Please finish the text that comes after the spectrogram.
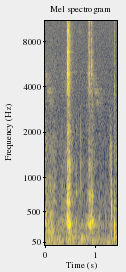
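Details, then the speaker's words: Singer Featherweight 221K Centenary sewing machine being restored, turned over: slow uneven metallic rattle from a dry hook race; a little oil quietened it a lot. "now you can hear that rattle i think most of that's the hook a dry hook race"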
